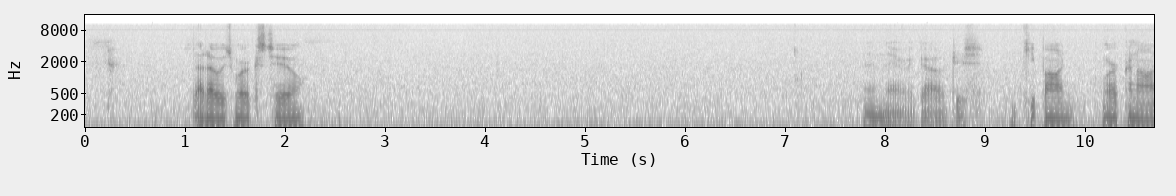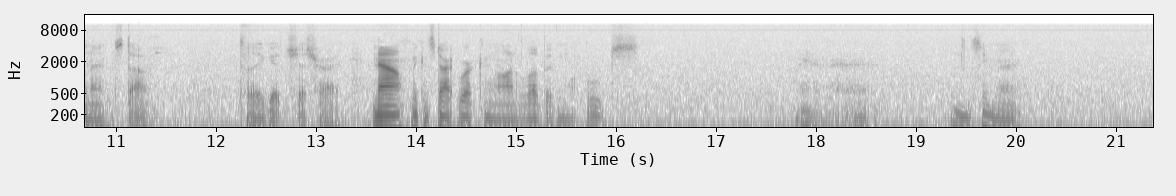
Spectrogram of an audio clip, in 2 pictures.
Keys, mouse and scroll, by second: 5.4 g, 9.8-21.3 drag.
